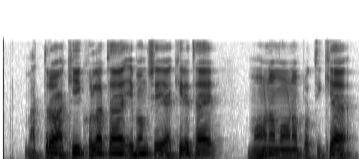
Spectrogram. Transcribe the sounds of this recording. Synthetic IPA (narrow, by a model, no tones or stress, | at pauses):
ma̰t̪ɾɔakʰikʰolat̪ʰaeebɔŋseakʰiɾet̪ʰae | mɔɦɔɽ̃ɔmɔɦɔɽ̃ɔpɾɔt̪ikʰːja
